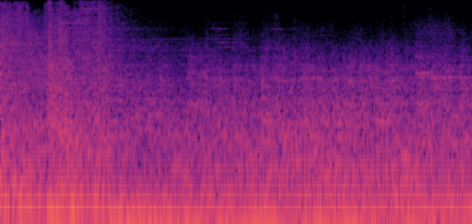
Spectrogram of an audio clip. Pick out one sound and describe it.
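A deep explosion booms and rumbles away.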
